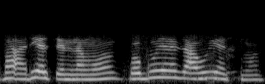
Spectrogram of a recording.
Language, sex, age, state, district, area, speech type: Marathi, female, 18-30, Maharashtra, Sindhudurg, rural, conversation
